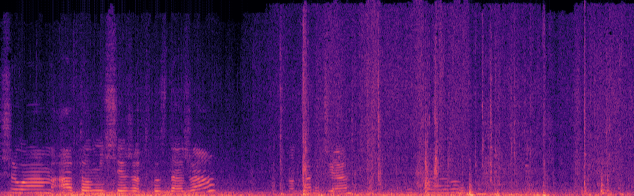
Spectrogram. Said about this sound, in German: Plötzlich hält die Fahrerin an. Türen werden aufgerissen.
